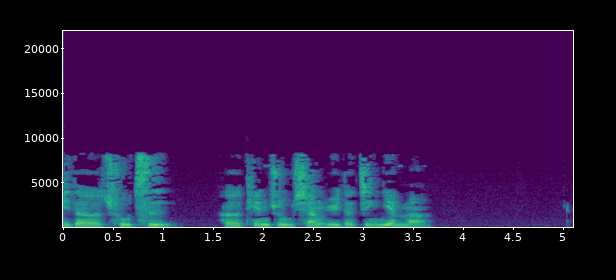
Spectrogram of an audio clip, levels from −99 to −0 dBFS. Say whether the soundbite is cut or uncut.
uncut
